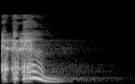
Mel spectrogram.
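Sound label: clear throat, female; smite; voicepack; hera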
